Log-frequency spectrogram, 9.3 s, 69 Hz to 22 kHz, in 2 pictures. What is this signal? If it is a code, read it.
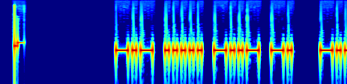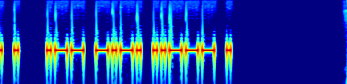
Morse code, heard as a keyed tone, about 21 wpm, 700 Hz. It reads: K5XN DE WC2E
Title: USA Callsign DE Callsign - 4 Characters - 22wpm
